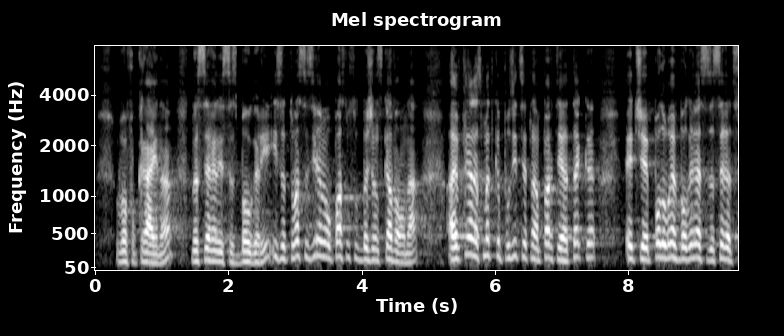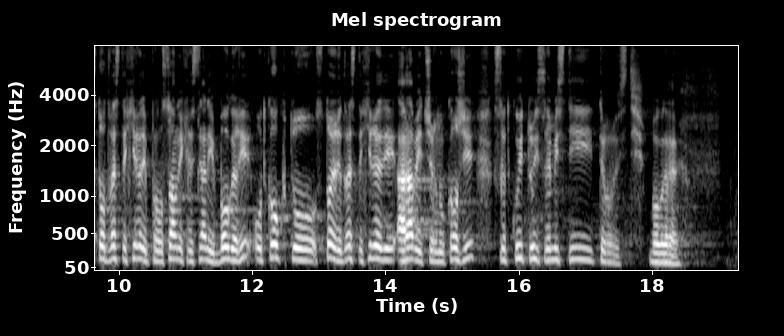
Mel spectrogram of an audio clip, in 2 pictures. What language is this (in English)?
Bulgarian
